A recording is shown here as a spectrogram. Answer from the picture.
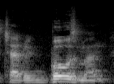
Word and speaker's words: Chadwick Boseman: : Chadwick woman is not terrible Bowman is Chadwick Boseman that's how his name is actually pronounced but yeah especially his like his attire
